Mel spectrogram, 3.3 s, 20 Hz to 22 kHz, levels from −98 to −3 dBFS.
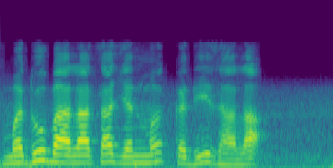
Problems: constant background noise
